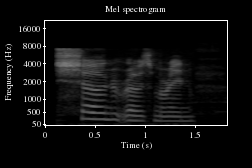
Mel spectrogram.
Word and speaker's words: Schön Rosmarin: Schön Rosmarin. – Let's have a go. Schön Rosmarin. – Schön Rosmarin.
